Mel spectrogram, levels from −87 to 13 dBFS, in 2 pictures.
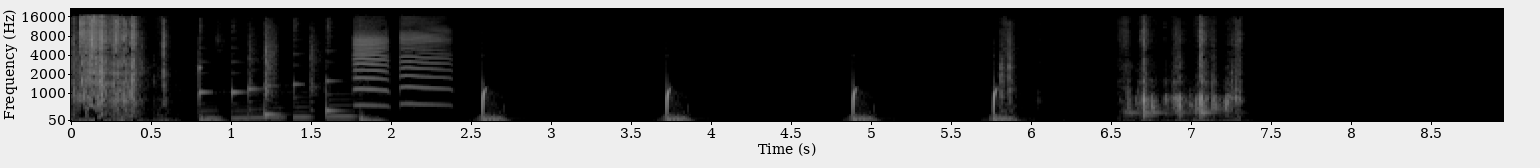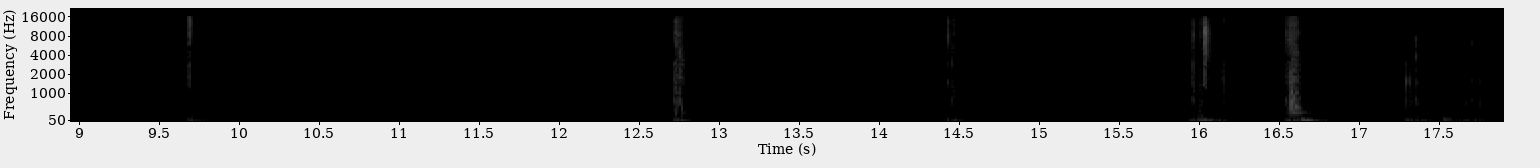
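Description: At 1.27 to 1.31 s and again at 6.81 to 6.85 s, damaged data in a compressed stream produces a short glitch of about 40 ms each time. Corrupted bytes leave the decoder unable to read those frames correctly, so it misreads or drops them and then resynchronises on the next valid frame header. On a spectrogram each event is a brief vertical disturbance that breaks the surrounding pattern, and the waveform shows an abrupt, irregular discontinuity.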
